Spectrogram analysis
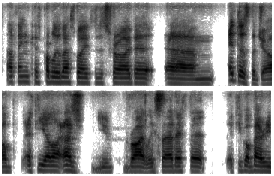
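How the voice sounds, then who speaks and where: A man with a mid-pitched voice talks casually as a podcast guest. His manner is wry, with colourful turns of phrase. The audio is a bit dull and lo-fi. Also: a little mellow. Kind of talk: casual chat.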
